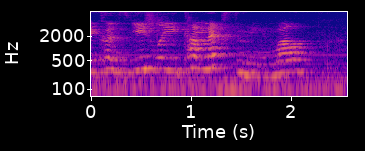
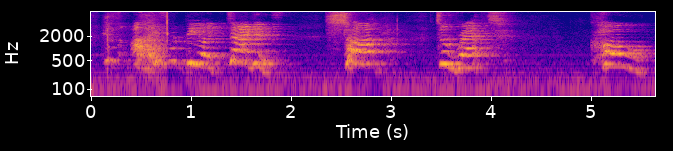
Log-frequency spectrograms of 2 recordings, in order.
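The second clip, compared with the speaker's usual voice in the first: loud, each word driven home; heated emphasis; 4 semitones higher, 9 dB louder, slower than usual. Acted. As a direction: hammer out the description word by word. Still worked up after the yell.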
